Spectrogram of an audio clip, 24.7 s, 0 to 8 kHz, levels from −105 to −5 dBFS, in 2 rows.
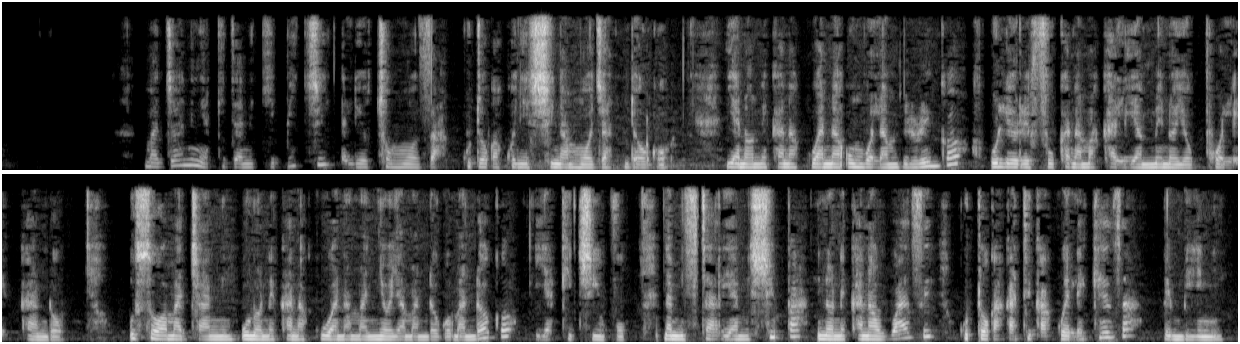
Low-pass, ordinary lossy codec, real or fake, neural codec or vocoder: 7.2 kHz; MP3, 48 kbps; fake; codec, 16 kHz, 16 kbps, FreqCodec, larger model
